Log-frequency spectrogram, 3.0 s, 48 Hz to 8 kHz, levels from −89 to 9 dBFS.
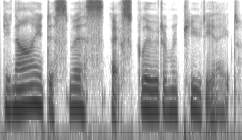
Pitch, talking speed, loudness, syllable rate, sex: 145 Hz, 100 wpm, -21 LUFS, 4.1 syllables/s, male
